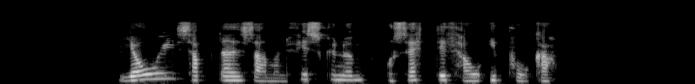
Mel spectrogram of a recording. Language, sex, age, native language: Icelandic, female, 40-49, German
